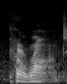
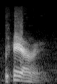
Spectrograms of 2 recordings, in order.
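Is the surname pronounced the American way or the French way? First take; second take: French; American. First: The surname is pronounced in a French way. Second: The surname is pronounced like the English word parent. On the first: "He's French, so you have to pronounce it Perrant" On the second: "But I'm from Saint Louis. We pronounce it Parent"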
